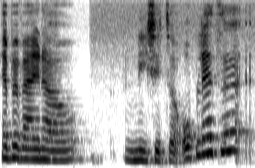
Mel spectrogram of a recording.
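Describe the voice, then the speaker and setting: A woman speaks with lively intonation amid noticeable background noise, and the room's echo is audible. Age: 40s. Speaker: podcast host. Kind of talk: interview; reflective monologue.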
